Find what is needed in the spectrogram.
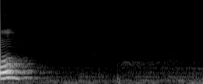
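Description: Marker pen drawing on a whiteboard, faint rubbing strokes, after a woman's spoken word trails off at the start.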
